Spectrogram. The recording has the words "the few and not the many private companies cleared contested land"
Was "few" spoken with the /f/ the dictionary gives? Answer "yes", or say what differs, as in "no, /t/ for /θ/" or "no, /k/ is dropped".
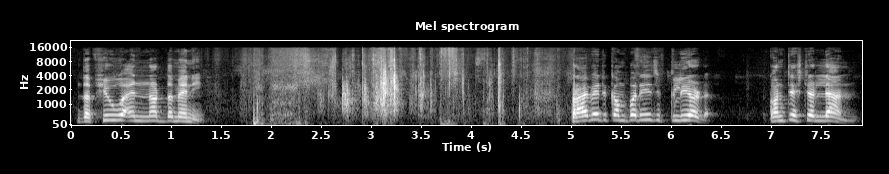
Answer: no, /p/ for /f/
